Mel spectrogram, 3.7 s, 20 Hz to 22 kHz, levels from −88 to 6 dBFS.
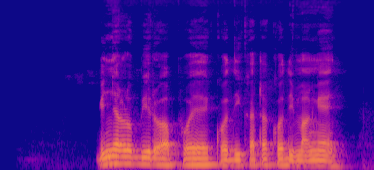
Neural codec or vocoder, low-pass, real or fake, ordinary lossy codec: vocoder, 44.1 kHz, 128 mel bands every 512 samples, BigVGAN v2; none; fake; none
